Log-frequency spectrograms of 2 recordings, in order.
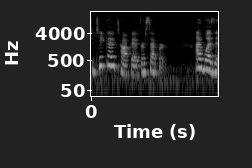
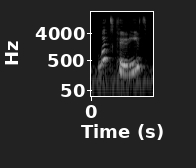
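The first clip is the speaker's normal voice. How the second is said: put-on slow child voice; 6 semitones higher, slower than usual. A narrator's reading. Fudge repeats question.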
